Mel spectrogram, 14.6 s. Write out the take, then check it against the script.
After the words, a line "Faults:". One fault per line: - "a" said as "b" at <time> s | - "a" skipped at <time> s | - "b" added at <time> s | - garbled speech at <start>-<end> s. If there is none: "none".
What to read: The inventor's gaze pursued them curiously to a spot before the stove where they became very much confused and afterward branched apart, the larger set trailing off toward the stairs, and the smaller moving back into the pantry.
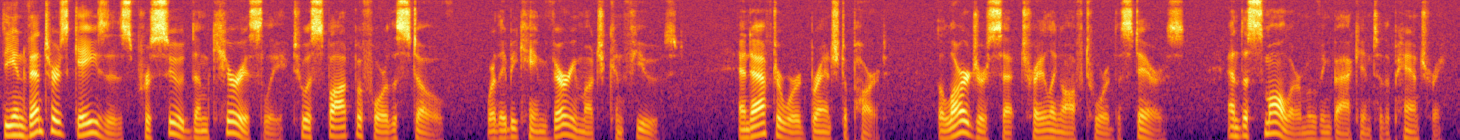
The inventor's gazes pursued them curiously to a spot before the stove where they became very much confused and afterward branched apart, the larger set trailing off toward the stairs, and the smaller moving back into the pantry.
Faults:
- "gaze" said as "gazes" at 0.7 s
